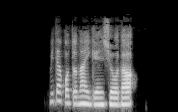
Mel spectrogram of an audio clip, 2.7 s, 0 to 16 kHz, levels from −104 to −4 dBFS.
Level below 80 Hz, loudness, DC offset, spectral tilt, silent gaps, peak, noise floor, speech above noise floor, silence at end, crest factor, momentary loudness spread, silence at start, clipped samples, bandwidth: -66 dBFS; -19 LUFS; under 0.1%; -5.5 dB/octave; none; 0 dBFS; -85 dBFS; 66 dB; 0.7 s; 20 dB; 10 LU; 0.75 s; under 0.1%; 9.6 kHz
